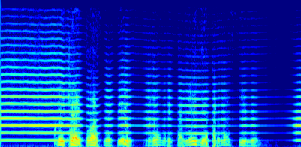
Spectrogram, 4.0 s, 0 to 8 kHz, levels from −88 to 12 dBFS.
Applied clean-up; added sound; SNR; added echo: neural mask model RNNoise.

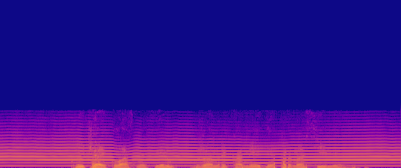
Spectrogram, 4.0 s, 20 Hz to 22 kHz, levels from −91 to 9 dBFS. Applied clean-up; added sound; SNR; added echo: none; Trumpet; 1 dB; none.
